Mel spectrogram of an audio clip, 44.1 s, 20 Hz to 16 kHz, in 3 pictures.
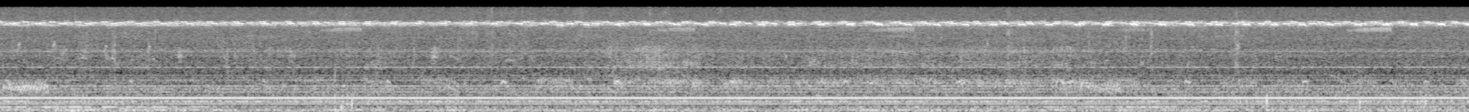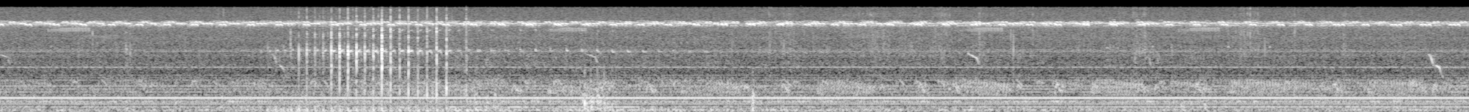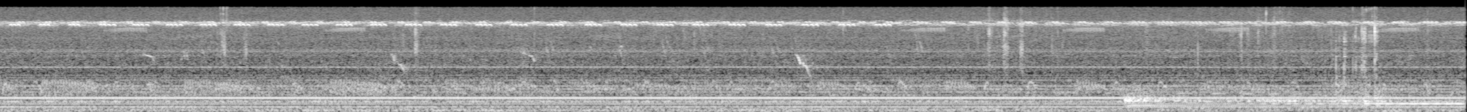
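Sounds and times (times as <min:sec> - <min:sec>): insect trill: 0:00.0 - 0:44.0.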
